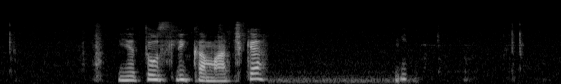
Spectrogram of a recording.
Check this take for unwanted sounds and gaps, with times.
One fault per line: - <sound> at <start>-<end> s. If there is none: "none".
- laugh at 3.9-4.1 s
